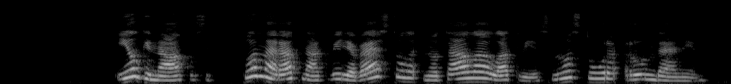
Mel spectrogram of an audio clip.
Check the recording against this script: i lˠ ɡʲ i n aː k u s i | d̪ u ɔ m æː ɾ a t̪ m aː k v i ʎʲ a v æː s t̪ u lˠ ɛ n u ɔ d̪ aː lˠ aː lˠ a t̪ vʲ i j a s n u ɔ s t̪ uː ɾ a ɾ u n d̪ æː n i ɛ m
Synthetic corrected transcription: i lˠ ɡʲ i n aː k u s i | t̪ u ɔ m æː ɾ a t̪ n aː k v i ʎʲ a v æː s t̪ u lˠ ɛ n u ɔ t̪ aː lˠ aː lˠ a t̪ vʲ i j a s n u ɔ s t̪ uː ɾ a ɾ u n d̪ æː n i ɛ m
